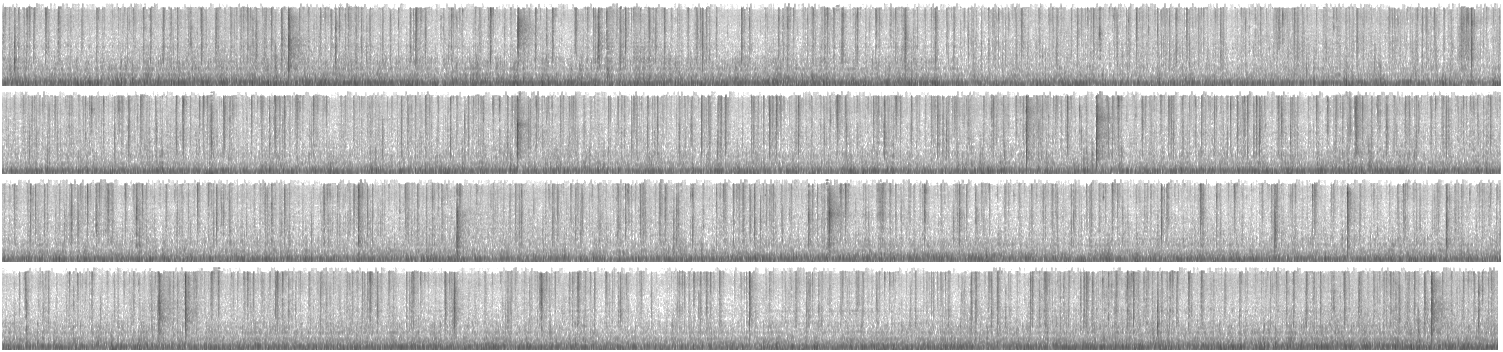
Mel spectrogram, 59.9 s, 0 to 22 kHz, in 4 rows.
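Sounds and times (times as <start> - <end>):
fire pops and snaps: 0.0 - 59.9
low rumble of burning fire: 0.0 - 59.9.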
